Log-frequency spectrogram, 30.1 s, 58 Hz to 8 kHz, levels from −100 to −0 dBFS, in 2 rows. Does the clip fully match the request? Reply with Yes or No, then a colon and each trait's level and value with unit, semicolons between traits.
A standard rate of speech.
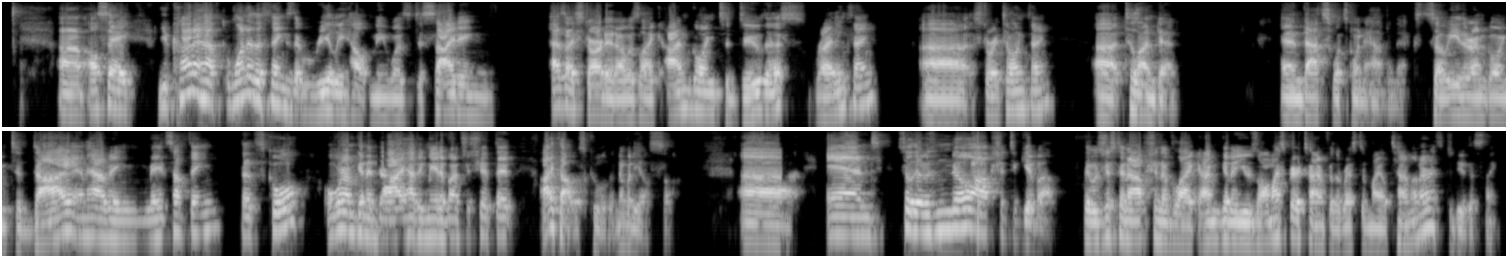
No: fast, 225 wpm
